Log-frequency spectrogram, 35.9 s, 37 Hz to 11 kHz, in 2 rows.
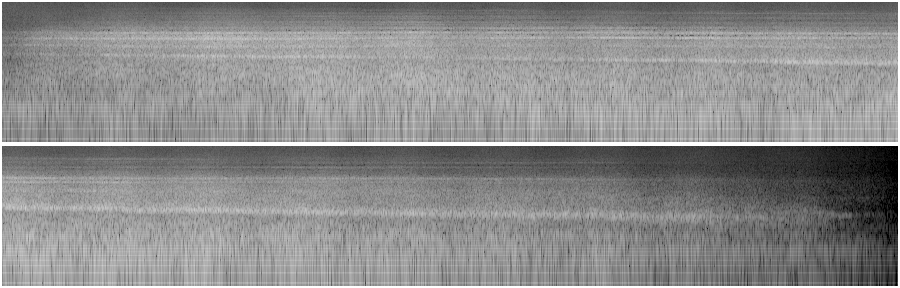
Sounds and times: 0.2s Distant Passenger Jet Landing 25.6s

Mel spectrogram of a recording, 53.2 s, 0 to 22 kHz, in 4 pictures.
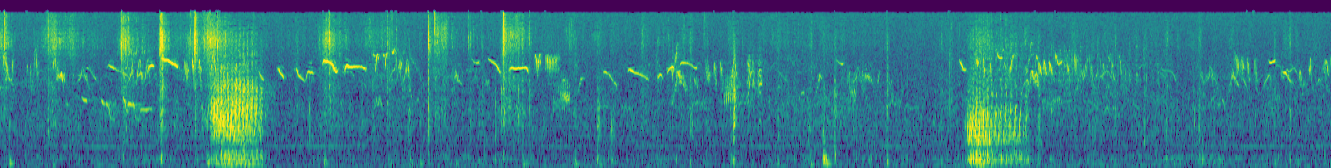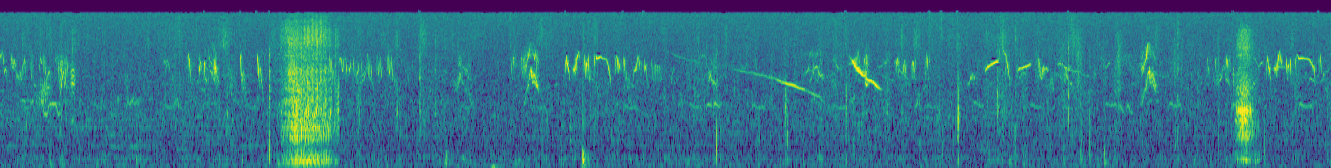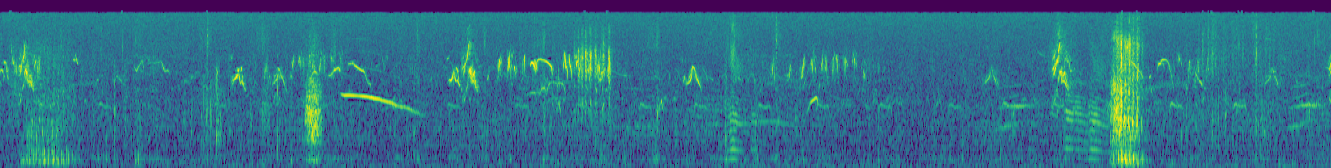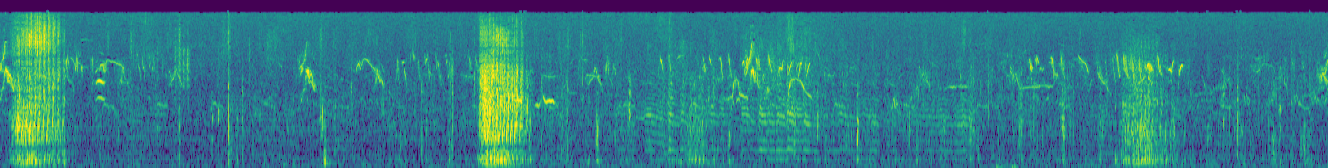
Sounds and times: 0.0s Birds in BG 53.2s
0.0s sounds made by a horse while foraging 53.2s
25.6s snorts 26.0s

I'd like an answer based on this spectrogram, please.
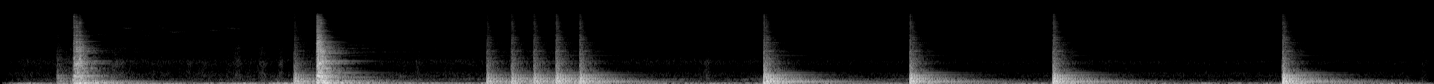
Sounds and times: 0.6s tapping the electric heater 1.6s
2.8s tapping the electric heater 6.6s

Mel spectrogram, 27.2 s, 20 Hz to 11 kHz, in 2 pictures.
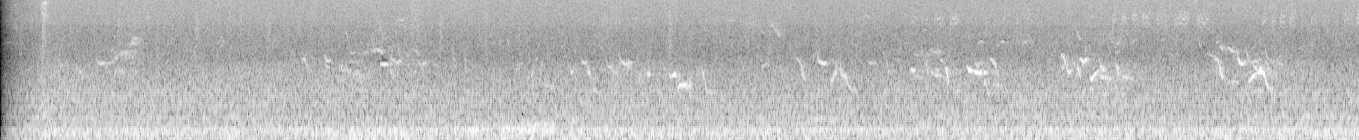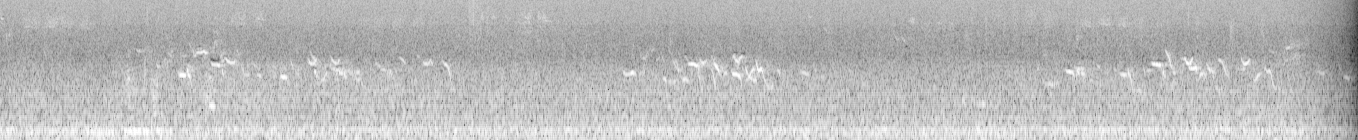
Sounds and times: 12.9s traffic 17.4s

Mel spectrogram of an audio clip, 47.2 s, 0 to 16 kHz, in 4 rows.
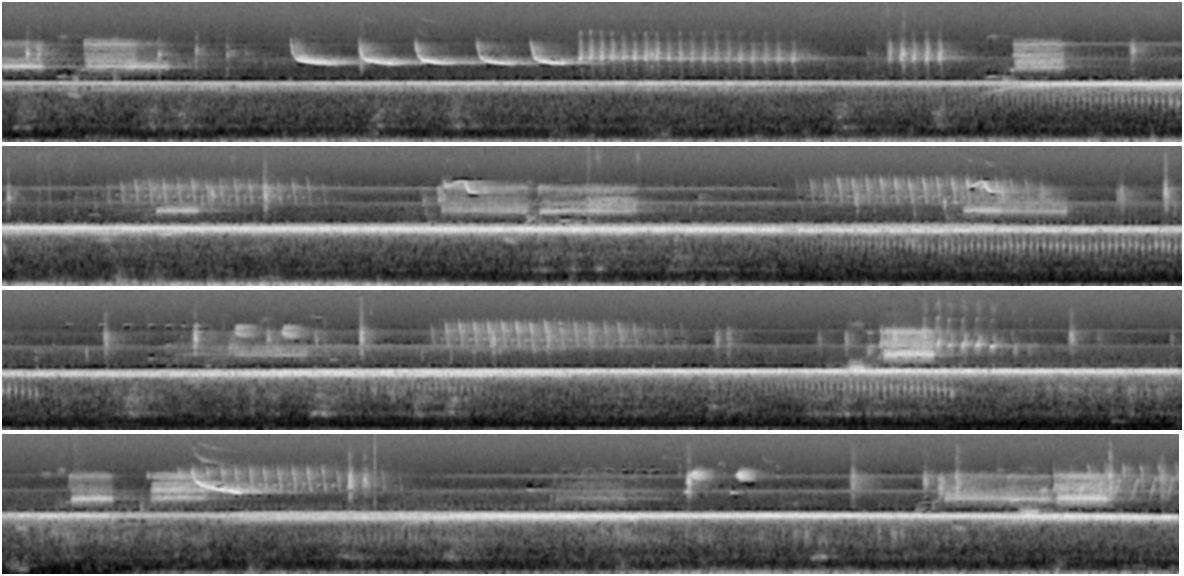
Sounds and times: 0.0s Active frogs 47.1s
0.0s birds 47.1s
0.0s wind 47.1s
1.3s distant dog barks 2.2s
3.6s distant dog barks 5.2s
8.2s distant dog barks 9.7s
17.0s distant dog barks 18.9s
24.6s distant dog barks 25.3s
26.0s distant dog barks 28.4s
29.8s distant dog barks 32.6s
38.6s distant dog barks 40.3s
43.4s distant dog barks 44.0s

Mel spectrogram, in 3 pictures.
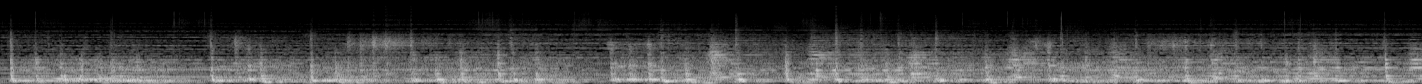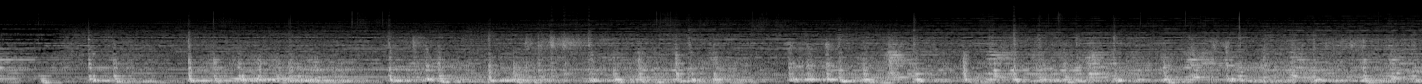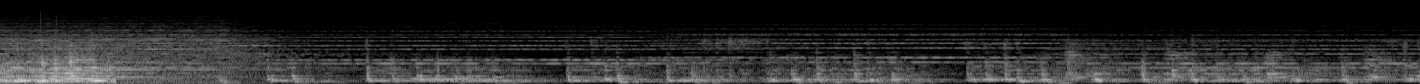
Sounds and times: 2.1s Drum Vocoder 29.6s

